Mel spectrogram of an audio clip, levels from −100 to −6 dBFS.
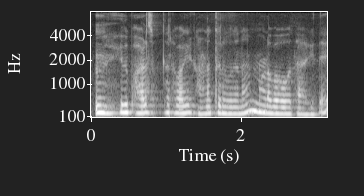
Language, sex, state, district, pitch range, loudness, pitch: Kannada, female, Karnataka, Bellary, 185-210 Hz, -15 LUFS, 200 Hz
